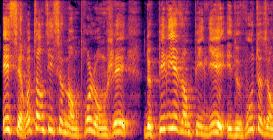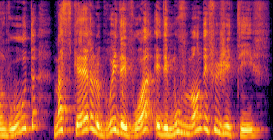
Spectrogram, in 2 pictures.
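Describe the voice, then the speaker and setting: A woman's voice: mid-range voice, very animated, normal speed, a little mellow. A woman reads an adventure novel aloud as an audiobook, telling it expressively. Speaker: narrator.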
